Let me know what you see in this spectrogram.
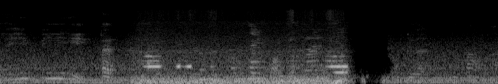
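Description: From 1.7 to 3.05 s the speech dips by around 10 dB in patches, then from 3.46 to 3.91 s it drops far deeper, nearly cutting out. This is speech suppressed in double talk, likely an echo canceller turning the talker down while the far side spoke.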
